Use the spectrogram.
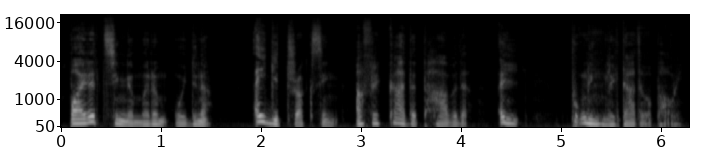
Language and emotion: Manipuri, fearful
